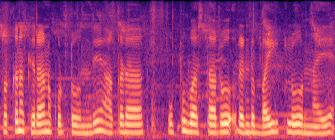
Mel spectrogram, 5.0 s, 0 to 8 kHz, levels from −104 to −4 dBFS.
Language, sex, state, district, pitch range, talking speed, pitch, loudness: Telugu, female, Andhra Pradesh, Sri Satya Sai, 165-180 Hz, 120 wpm, 175 Hz, -16 LUFS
